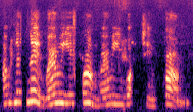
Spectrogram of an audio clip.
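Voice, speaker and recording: A woman's voice: high voice, a little fast, highs cut off. A woman from the UK hosting a live web show over a video call, enthusiastic and talking straight to the viewers. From United Kingdom. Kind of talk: upbeat show introduction and interviewing.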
